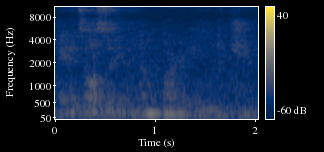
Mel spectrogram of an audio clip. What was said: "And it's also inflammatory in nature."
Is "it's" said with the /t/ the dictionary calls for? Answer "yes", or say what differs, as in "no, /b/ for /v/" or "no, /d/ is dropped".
yes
